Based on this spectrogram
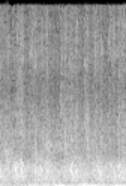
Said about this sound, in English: If you want to clap, clap.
